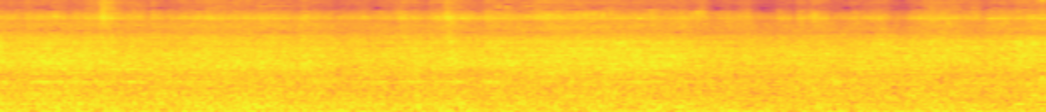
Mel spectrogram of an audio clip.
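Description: Double-stack intermodal container train passing at a steady speed: the even, continuous noise of its cars' wheels rolling on the rails.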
